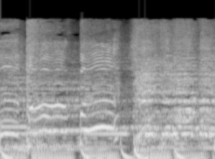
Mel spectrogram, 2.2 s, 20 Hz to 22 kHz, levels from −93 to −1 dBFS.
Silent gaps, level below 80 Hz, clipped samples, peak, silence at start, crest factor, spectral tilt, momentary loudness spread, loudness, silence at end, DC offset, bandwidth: none; -20 dBFS; under 0.1%; 0 dBFS; 0 s; 10 dB; -4 dB/octave; 1 LU; -10 LUFS; 0 s; under 0.1%; 14 kHz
